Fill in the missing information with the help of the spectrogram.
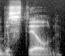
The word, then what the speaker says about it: DSTLD: Then I found Distilled. DSTLD, pronounced Distilled, offers premium denim and essentials at an affordable price.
